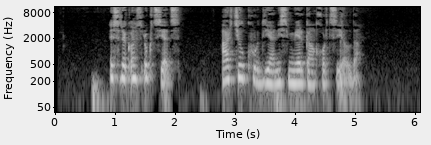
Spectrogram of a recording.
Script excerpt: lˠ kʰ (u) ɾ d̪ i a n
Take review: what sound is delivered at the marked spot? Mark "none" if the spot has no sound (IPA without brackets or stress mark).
u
